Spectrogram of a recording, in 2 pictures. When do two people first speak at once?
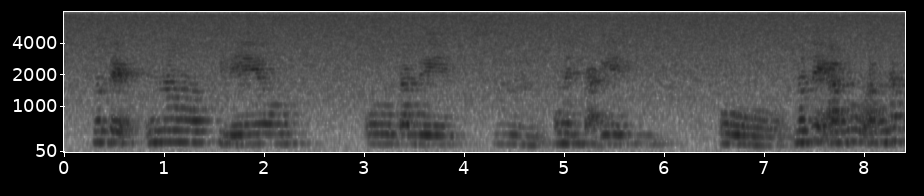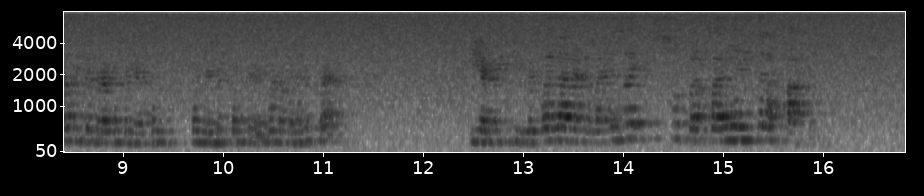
none

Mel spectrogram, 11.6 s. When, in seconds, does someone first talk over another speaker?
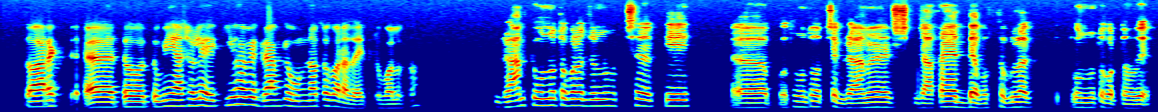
none

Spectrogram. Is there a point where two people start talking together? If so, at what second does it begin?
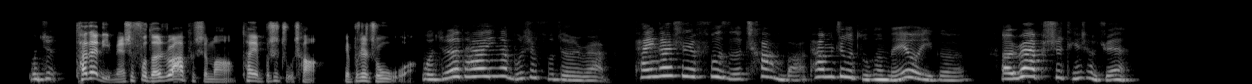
none

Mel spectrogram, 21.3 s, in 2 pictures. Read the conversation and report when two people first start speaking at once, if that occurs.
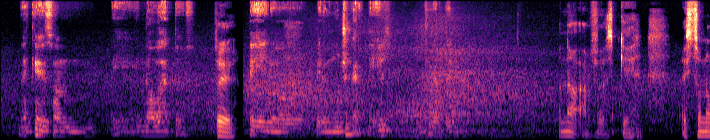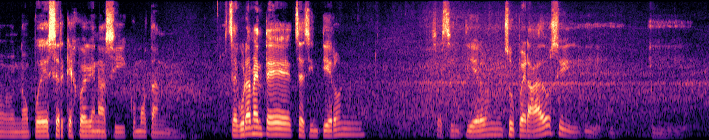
none

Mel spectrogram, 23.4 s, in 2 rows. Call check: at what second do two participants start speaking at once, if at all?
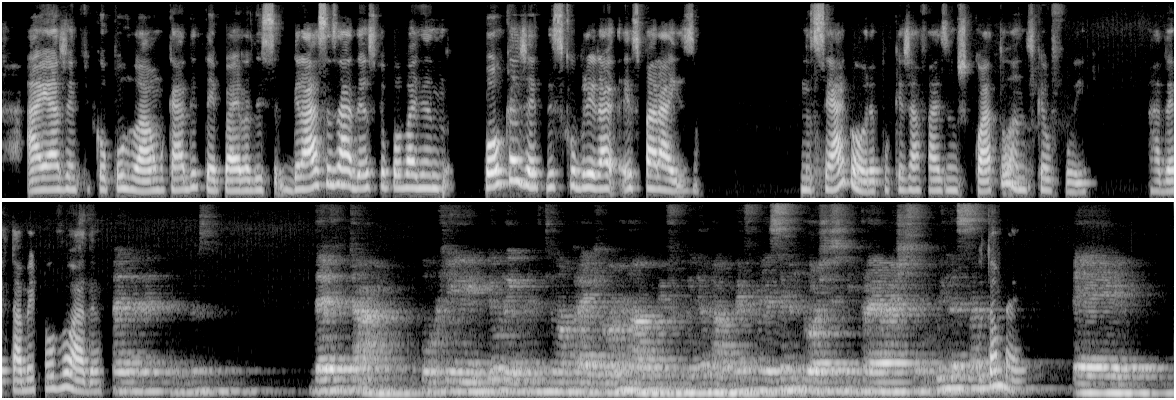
none

